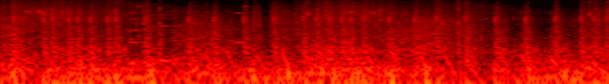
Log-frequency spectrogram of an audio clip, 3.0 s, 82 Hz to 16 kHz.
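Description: Rapid laser fire from a boss in the game 20 Minutes Till Dawn, a dense crackling barrage of shots that stays loud and continuous throughout with no voices.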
